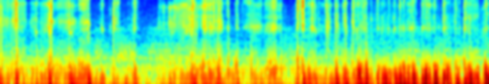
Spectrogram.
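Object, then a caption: Pine cone with woody scales. A small, dry brown pine cone with solid woody scales is held in one hand close to the mic while fingertips and nails scratch and flick its scales. Quick, irregular dry crackles and clicks mix with low, muffled handling thumps, growing denser and louder toward the end.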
